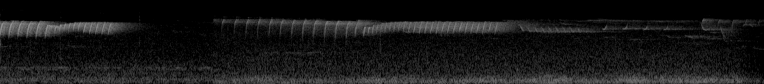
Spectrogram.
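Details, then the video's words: Wood warbler (Phylloscopus sibilatrix) in Brussels, Belgium, June 2011, giving high, dry trills that speed up into a shivering, metallic run, repeated several times over a quiet background. "Pouillot siffleur (Phylloscopus sibilatrix) Wood Warbler"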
